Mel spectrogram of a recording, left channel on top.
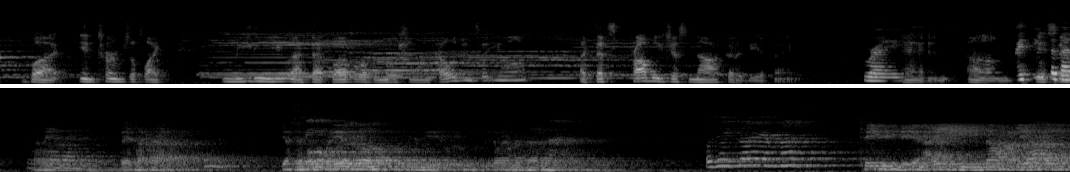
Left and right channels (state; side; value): different; both; correlation 0.00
